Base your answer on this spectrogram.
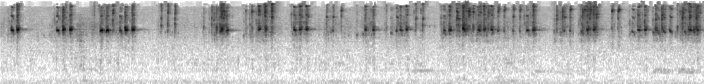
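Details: A cricket's high-pitched chirps, shared as a nature sound said to ease tinnitus: short shrill pulse trains in uneven groups separated by brief silences, otherwise quiet background.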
